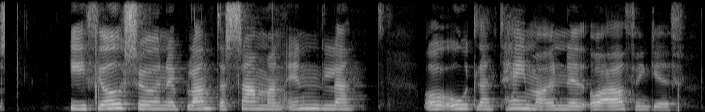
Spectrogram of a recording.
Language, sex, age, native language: Icelandic, female, 11, Icelandic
